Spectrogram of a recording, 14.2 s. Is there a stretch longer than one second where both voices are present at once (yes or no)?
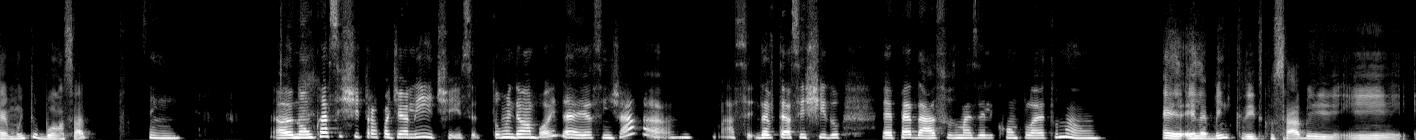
no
